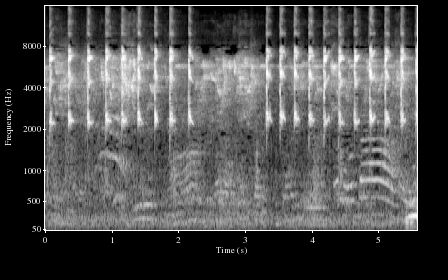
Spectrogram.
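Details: Female lovebird uttering a harsh, diesel-engine-like cackle: quick scratchy pulses in a repeating rhythm, briefly broken by a squawky burst before the ticking resumes.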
